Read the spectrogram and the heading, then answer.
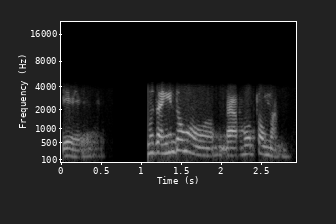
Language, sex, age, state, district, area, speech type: Bodo, female, 45-60, Assam, Chirang, rural, conversation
